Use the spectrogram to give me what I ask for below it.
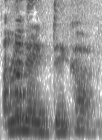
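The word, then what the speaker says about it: René Descartes: a French accent uh you said it correctly Renee deart I'm so proud of myself so Renee dick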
